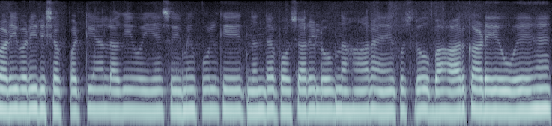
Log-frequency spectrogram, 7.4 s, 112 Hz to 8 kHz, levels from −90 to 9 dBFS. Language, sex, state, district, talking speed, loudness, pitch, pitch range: Chhattisgarhi, female, Chhattisgarh, Rajnandgaon, 180 wpm, -15 LUFS, 190 Hz, 185-195 Hz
